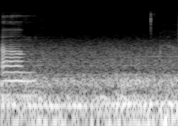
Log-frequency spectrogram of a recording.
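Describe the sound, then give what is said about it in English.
A car being driven gives a steady low engine and road rumble that stays even throughout, with no clear changes in speed. “Okay, well, I'm driving north. Well, I'm headed north. Right now I'm driving west,”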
